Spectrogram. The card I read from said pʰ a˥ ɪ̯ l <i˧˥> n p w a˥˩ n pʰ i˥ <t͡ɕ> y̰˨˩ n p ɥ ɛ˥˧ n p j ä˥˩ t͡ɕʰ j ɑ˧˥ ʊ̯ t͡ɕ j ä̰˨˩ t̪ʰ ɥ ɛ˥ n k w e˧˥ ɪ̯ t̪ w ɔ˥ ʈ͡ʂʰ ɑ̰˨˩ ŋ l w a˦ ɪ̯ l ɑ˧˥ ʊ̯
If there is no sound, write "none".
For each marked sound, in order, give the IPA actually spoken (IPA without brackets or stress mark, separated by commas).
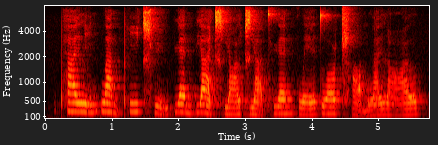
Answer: i˧˥, t͡ɕʰ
